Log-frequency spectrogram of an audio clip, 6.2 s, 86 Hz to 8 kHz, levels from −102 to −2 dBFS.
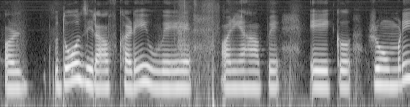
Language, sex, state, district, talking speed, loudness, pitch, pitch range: Hindi, female, Jharkhand, Palamu, 105 wpm, -17 LUFS, 200 Hz, 195-220 Hz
